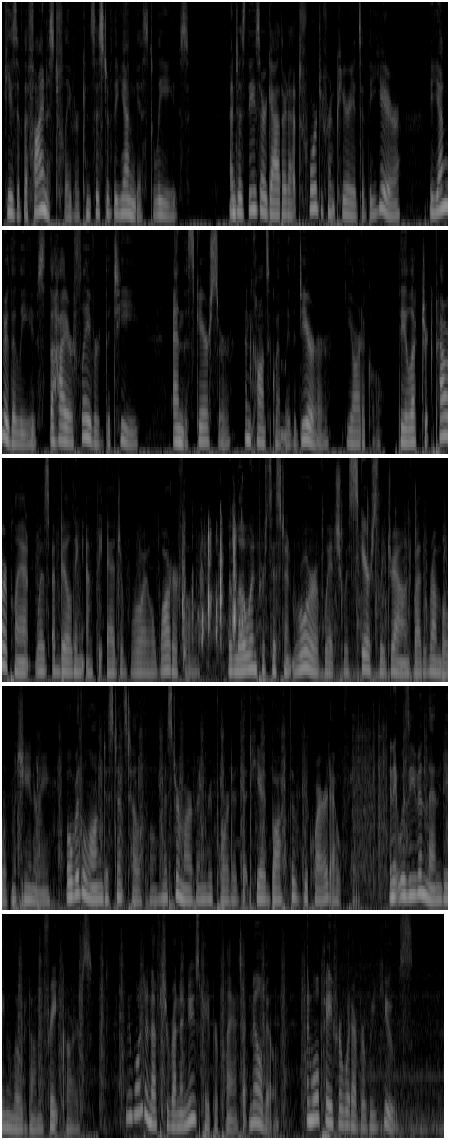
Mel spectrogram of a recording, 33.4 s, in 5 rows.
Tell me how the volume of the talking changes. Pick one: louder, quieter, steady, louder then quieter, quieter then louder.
steady.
